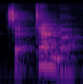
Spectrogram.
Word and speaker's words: September: It's just the B consonant sound and the schwa sound. Ba, ba. So we have all three syllables together. Sep-tem-ba. Sep-tem-ba. September.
